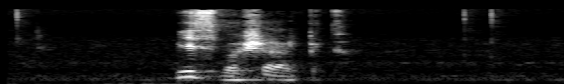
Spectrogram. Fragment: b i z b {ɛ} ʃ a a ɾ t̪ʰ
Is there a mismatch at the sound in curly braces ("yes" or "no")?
yes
